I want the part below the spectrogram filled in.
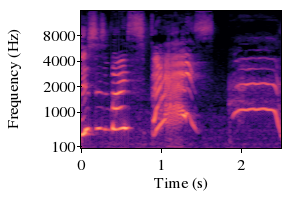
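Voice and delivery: very high, slow, drawn-out, climbing excited shriek. Showing off a new room, screaming with excitement. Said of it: "how many times I've screamed in this room".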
